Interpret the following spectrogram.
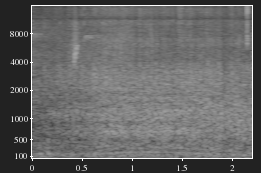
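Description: Steady engine and road noise of a car being driven.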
